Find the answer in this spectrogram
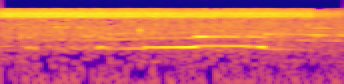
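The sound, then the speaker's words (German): Chickens pecking in the sand of a riverbank at the hamlet of Caserío del Puente give a few drawn-out clucking calls over a steady, broad rushing hiss of the river water flowing over rocks. There is no talking. “Hier spielen Kinder am Fluss, Frauen waschen Geschirr, Hühner picken im Ufersand, Schweine suhlen und baden sich.”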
